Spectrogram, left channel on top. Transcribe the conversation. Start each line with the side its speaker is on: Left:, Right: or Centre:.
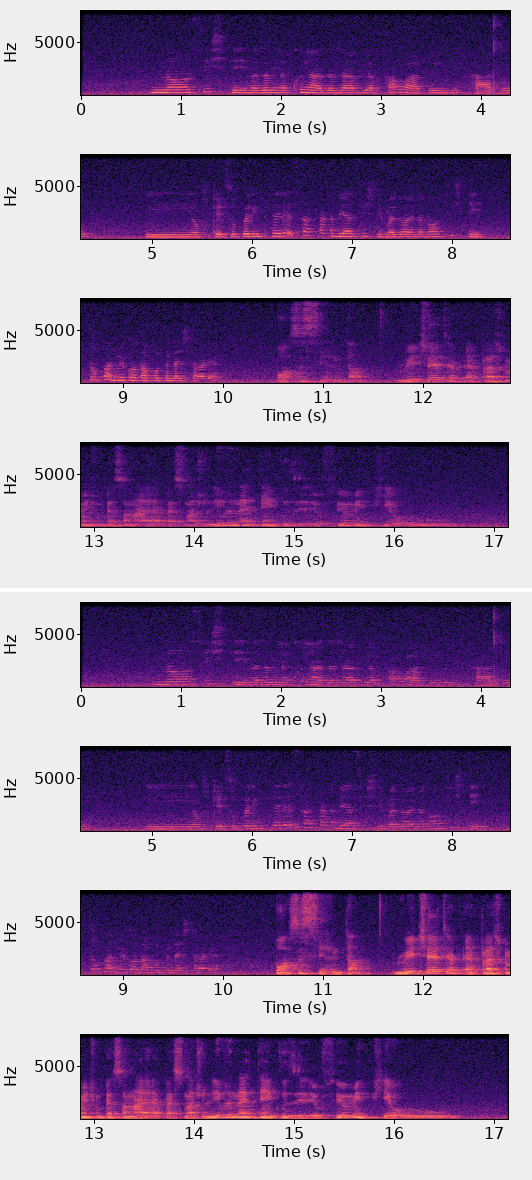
Left: Não assisti, mas a minha cunhada já havia falado, indicado. E eu fiquei super interessada em assistir, mas eu ainda não assisti. Tu pode me contar um pouquinho da história?
Right: Posso sim, então. Richard é, é praticamente um personagem, é personagem livre, né? Tem inclusive o filme que o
